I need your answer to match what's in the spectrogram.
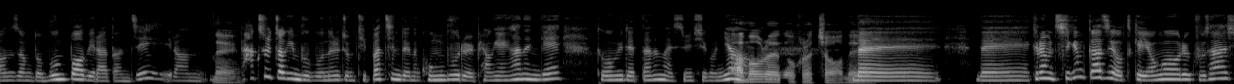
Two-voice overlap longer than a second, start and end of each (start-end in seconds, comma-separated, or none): none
